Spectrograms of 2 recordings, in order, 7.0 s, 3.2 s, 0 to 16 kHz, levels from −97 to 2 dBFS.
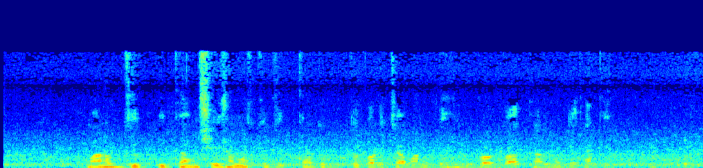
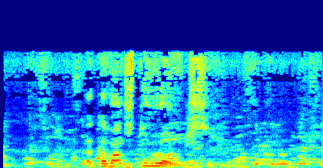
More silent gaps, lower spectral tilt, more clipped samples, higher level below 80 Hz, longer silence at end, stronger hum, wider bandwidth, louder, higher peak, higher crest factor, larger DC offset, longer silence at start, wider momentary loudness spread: neither; first, -6.5 dB/octave vs -4 dB/octave; neither; about the same, -60 dBFS vs -60 dBFS; about the same, 0 s vs 0 s; neither; about the same, 11.5 kHz vs 11.5 kHz; second, -36 LUFS vs -23 LUFS; second, -16 dBFS vs -6 dBFS; about the same, 20 dB vs 18 dB; neither; about the same, 0.05 s vs 0.05 s; second, 15 LU vs 18 LU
